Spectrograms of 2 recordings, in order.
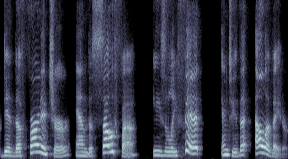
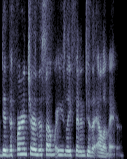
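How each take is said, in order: First: The pitch rises and falls on key words. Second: The pitch stays flat across the words. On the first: The speaker calls it right. "our voice comes up and our voice comes down" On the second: The speaker calls it wrong. "Do you hear how that's flat?"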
